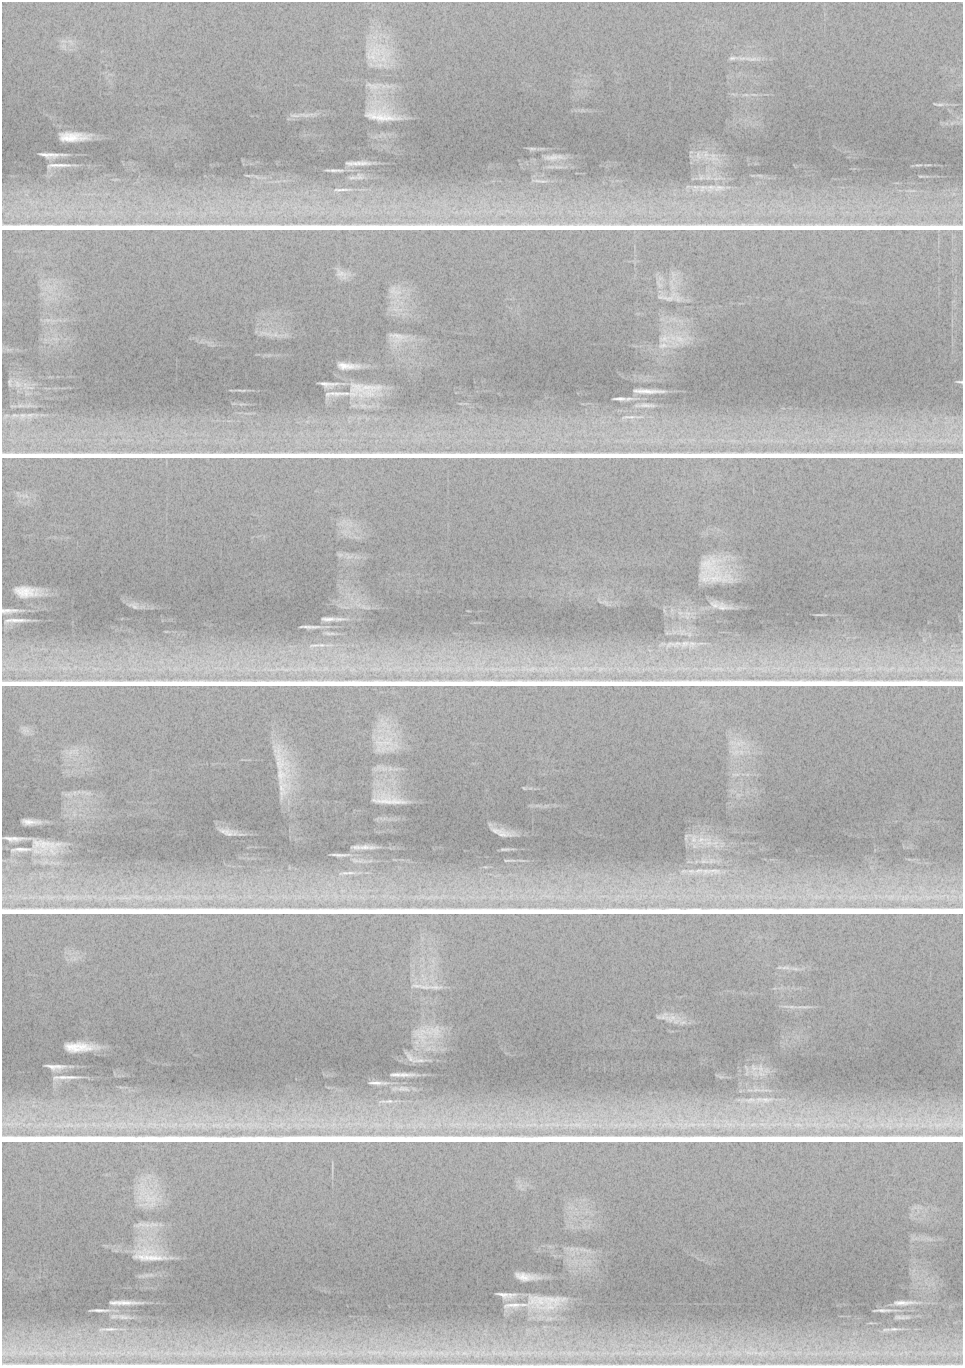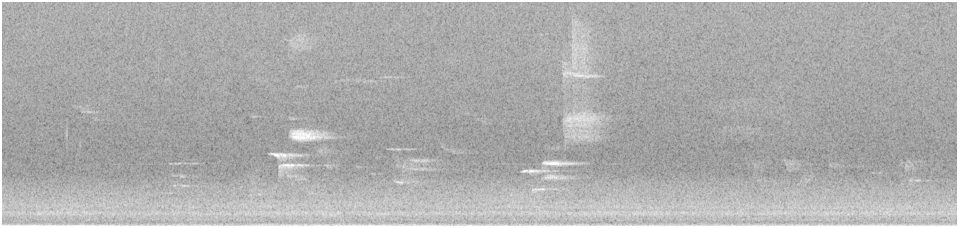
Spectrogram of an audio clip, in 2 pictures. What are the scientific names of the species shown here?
Hylocichla mustelina, Turdus migratorius, Agelaius phoeniceus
